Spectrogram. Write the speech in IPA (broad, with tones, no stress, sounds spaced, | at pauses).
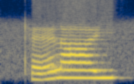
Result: t̪ʰ ɛː˨˥ l aː˥ j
